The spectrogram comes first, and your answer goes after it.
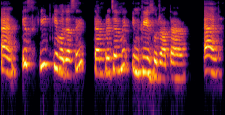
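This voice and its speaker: A woman teaching physiotherapy, slowly listing points and mixing Hindi with terms. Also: high-pitched, sing-song, reverberant. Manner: mixes Hindi and English terms, list-like delivery. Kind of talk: slow, deliberate lecture reading.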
